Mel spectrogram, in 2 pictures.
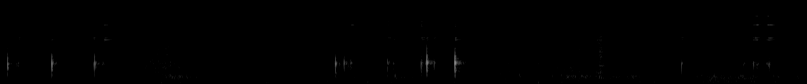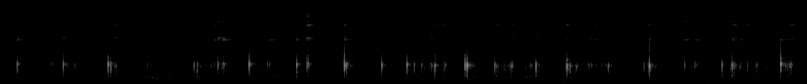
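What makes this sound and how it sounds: Fingers lift, rattle and tap the clay lid of a small hollow unglazed orange terracotta pot with handles and holes against its rim. The result is crisp, short clinks that ring briefly around 880 Hz with bright overtones. They come sparsely at first, then in quicker clusters through the second half over a quiet background.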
